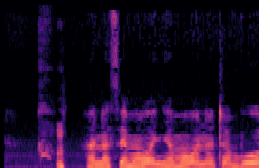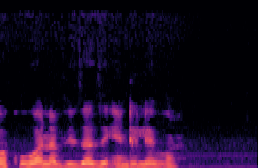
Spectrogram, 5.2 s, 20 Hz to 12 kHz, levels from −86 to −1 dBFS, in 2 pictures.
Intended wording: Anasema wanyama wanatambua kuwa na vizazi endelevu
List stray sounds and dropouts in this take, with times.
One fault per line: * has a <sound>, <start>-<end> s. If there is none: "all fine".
* has a laugh, 0.4-0.7 s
